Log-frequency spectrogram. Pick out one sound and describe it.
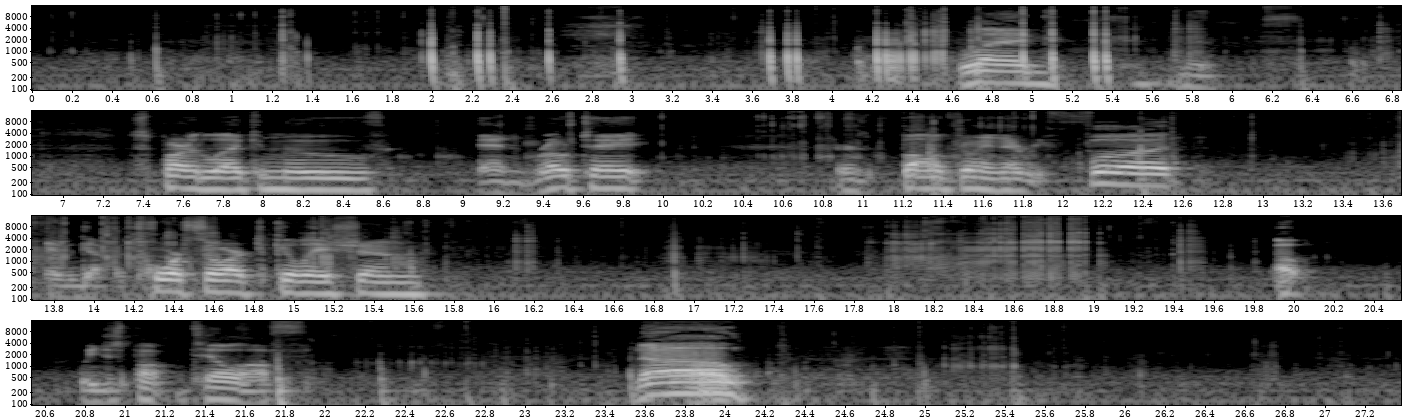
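Hard plastic clicks and taps as a small toy is handled and its limbs are moved.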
